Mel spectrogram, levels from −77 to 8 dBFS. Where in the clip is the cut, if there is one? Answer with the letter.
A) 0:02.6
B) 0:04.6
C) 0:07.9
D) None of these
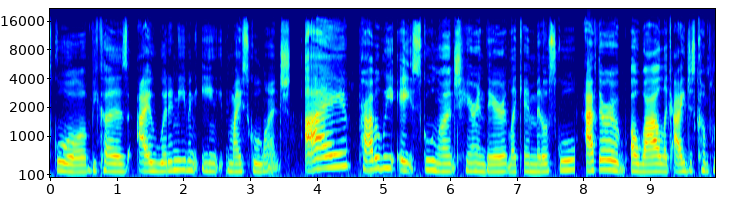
A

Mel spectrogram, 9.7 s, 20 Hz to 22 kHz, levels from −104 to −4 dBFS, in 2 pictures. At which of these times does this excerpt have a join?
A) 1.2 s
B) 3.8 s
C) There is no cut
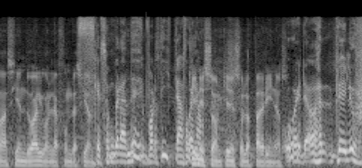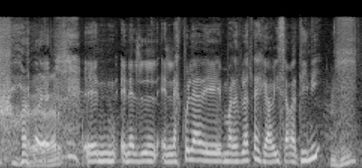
A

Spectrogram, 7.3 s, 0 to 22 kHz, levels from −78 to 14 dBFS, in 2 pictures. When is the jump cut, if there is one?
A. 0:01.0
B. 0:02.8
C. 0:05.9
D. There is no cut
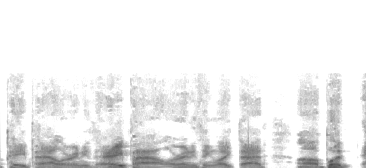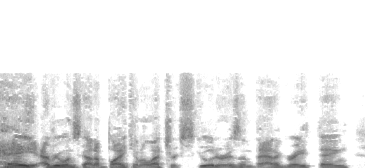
B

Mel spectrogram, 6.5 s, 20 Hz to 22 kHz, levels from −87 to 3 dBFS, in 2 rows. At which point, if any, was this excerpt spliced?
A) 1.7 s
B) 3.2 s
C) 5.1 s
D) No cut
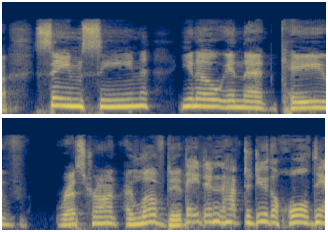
C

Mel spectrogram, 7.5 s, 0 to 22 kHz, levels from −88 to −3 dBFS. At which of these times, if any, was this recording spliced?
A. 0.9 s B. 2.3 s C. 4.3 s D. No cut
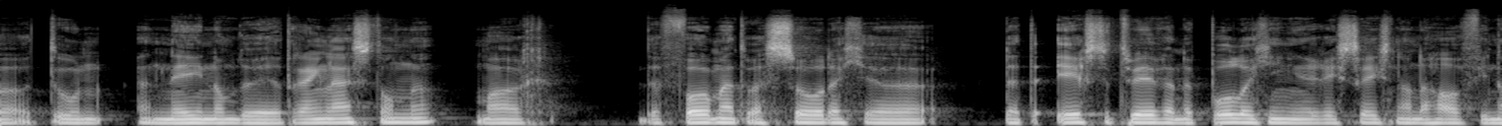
D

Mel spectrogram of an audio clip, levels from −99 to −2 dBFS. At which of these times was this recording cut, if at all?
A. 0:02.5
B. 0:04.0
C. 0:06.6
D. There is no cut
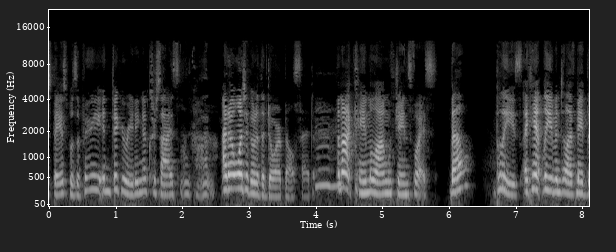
B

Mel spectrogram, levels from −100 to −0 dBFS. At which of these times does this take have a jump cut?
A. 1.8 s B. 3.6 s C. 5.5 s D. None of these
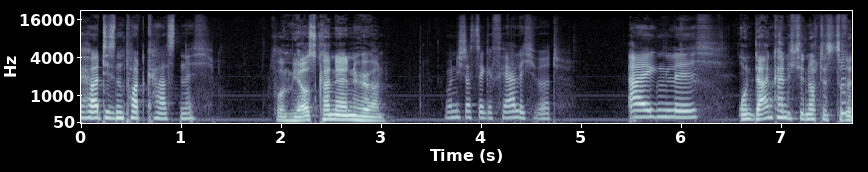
C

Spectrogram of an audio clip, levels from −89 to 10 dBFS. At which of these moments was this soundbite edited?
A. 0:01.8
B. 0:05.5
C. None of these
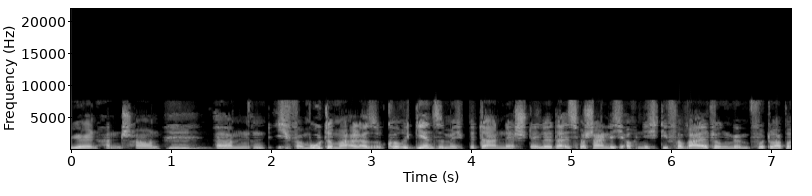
A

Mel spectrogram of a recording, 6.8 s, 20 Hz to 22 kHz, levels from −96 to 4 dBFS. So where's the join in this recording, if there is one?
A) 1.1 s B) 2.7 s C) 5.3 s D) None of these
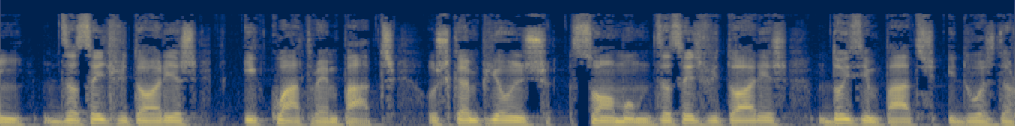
B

